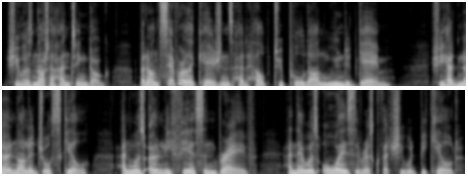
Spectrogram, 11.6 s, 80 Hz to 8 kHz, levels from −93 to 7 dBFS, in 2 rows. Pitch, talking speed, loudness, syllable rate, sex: 210 Hz, 205 wpm, -19 LUFS, 5.6 syllables/s, female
